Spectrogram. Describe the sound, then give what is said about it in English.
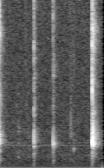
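Two people clap alternately, one after the other, in four-handed clapping: sharp hand claps in an uneven pattern, about five crisp smacks over a second and a half, one quite faint and the last one loudest, with no talking. “We could do it like one after the other. Four-handed clapping.”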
